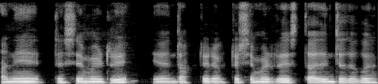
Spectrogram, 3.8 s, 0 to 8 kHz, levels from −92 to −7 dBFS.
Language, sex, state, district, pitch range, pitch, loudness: Konkani, male, Goa, North and South Goa, 125-130 Hz, 130 Hz, -18 LUFS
